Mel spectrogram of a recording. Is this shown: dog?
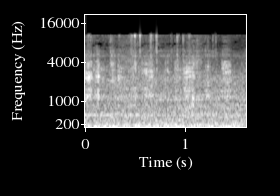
yes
